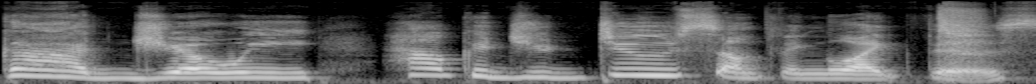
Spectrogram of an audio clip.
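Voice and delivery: sobbing, tearful, crying through the words. Retelling what Jeff said to the police, imitating someone crying. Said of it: "he's crying and saying".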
